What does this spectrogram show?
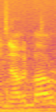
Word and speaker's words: Knabenbauer: Once again, I am your Dungeon Master, Knabenbauer. We have our party all gathered here and ready to go. Yay. I don't like pronouncing the K. No one does. I just say Nabenbauer.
